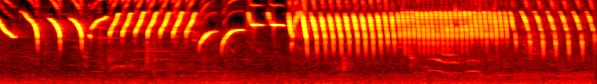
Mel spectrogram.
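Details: A powerful, varied Gloster canary song: quick clipped notes and rising whistles, then a long, very fast, rattling trill of near-identical notes, closing with sharp descending chips.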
